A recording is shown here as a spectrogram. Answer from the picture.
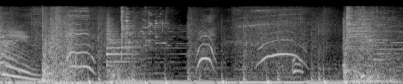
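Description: Cartoon background music with a steady bass line, over which crash and shatter sound effects of furniture being knocked over hit about three times. Short rising-and-falling cartoon tones are heard between the crashes.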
